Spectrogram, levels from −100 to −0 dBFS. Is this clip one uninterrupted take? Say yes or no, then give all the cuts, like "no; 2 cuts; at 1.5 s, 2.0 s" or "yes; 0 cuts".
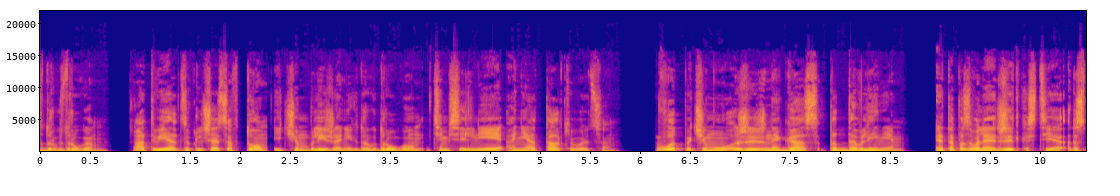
no; 2 cuts; at 2.3 s, 8.9 s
